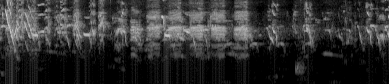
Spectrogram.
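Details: Common myna giving dense, harsh chattering calls, rapid squawky notes and short whistles run together in bursts, with a brief lower note near the end.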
